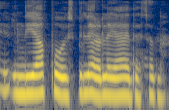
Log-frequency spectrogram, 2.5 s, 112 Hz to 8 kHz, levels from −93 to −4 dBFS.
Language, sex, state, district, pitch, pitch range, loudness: Chakma, female, Tripura, Unakoti, 205 Hz, 195-215 Hz, -14 LUFS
